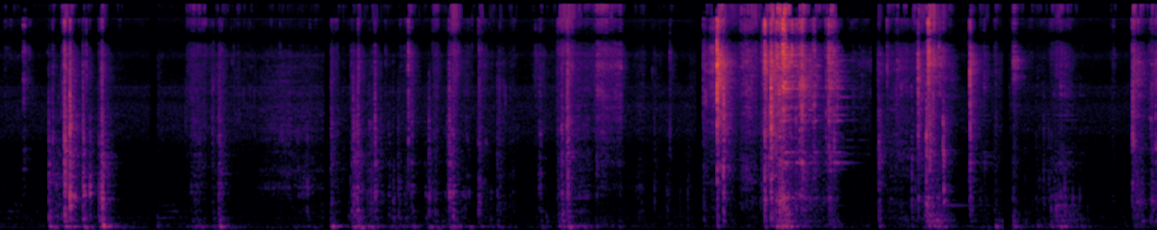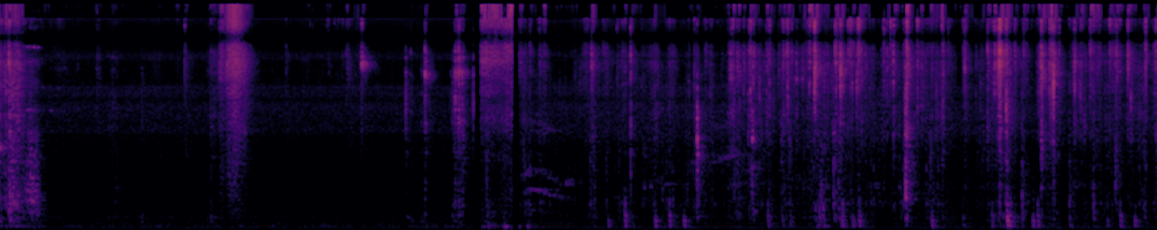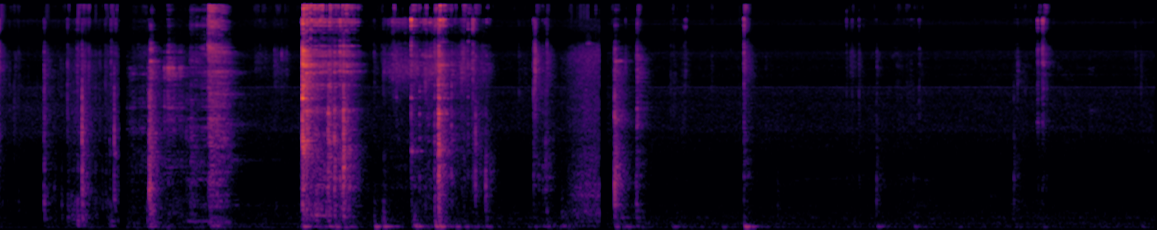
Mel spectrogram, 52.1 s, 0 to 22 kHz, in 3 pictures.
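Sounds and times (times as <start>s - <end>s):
dishes and utensils clattering: 10.8s - 15.1s, 17.0s - 18.1s, 35.8s - 38.6s, 39.2s - 42.2s.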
